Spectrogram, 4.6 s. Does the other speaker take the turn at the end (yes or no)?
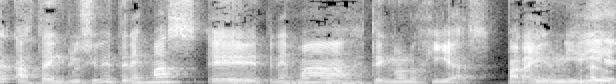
yes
